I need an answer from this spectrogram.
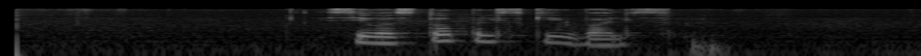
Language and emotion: Russian, neutral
